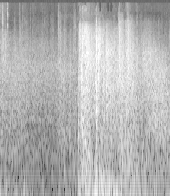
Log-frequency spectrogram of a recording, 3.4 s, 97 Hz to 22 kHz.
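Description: A torpedo strikes a ship in a naval game set in 1897, bursting into a sudden deep boom partway through and then a rumbling roar that carries on to the end.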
